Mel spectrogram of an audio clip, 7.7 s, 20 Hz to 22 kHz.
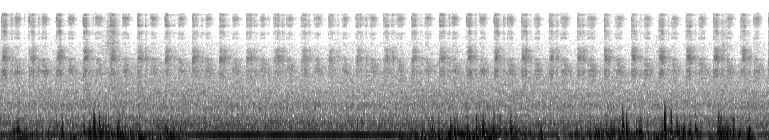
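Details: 42-inch Hampton Bay Landmark III Plus ceiling fan, installed around 2011, at high speed; steady hum with uneven knocking and rattling as it runs loud and wobbles.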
